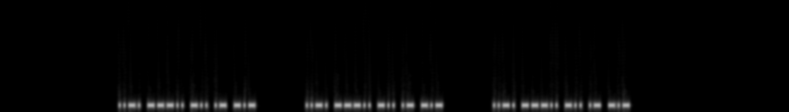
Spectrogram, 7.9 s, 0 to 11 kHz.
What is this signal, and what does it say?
Morse code, heard as a keyed tone, about 50 wpm, 700 Hz. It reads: F8DAK F8DAK F8DAK
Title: DXCC-100 Call Signs - 5 Characters - Repeated 3x - 50wpm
